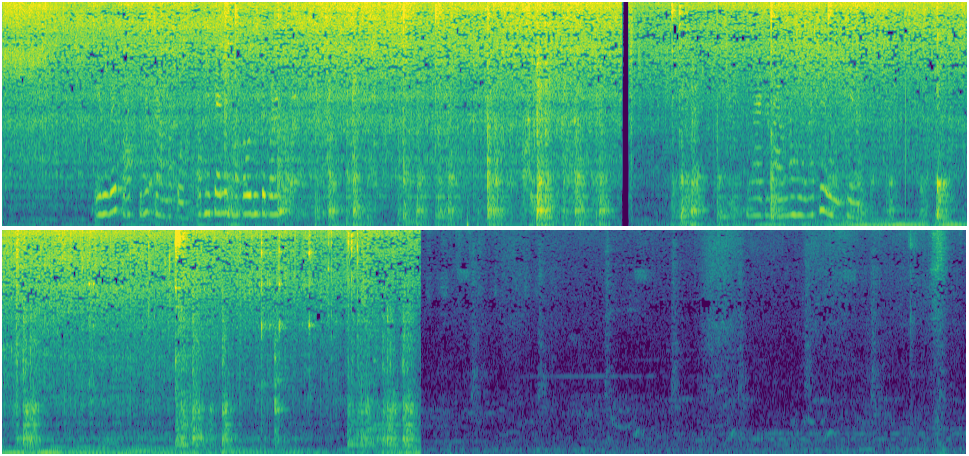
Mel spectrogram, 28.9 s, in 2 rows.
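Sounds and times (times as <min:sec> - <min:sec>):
chickpeas and potato sizzling: 0:00.0 - 0:20.8
metal spatula scraping pan: 0:01.6 - 0:09.3, 0:09.9 - 0:16.0, 0:16.7 - 0:20.8.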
